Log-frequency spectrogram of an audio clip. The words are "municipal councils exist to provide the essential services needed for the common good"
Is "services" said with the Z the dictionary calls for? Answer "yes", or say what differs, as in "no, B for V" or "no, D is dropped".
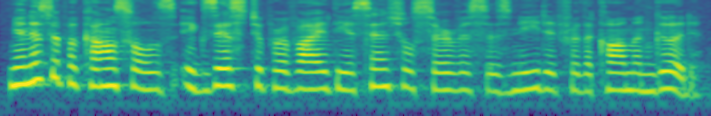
yes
